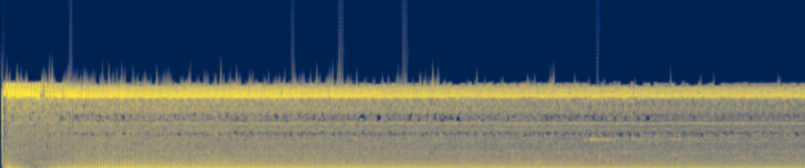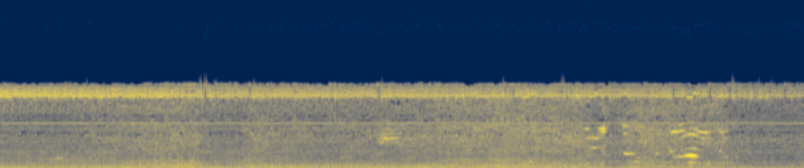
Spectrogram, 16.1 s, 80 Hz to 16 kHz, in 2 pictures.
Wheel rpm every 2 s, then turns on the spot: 0, 0, 0, 0, 0, 0, 0, 0.
none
